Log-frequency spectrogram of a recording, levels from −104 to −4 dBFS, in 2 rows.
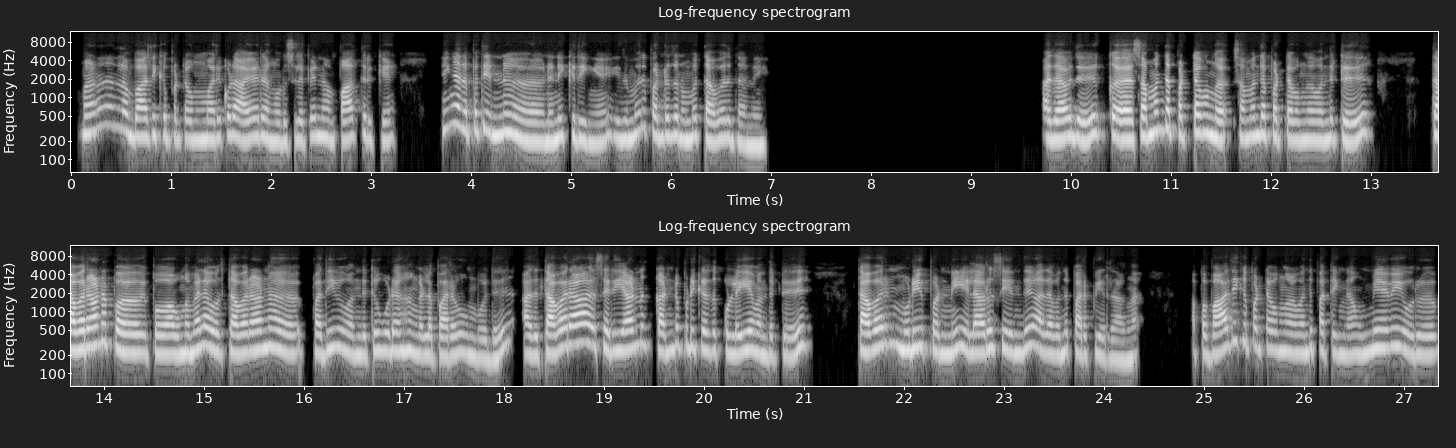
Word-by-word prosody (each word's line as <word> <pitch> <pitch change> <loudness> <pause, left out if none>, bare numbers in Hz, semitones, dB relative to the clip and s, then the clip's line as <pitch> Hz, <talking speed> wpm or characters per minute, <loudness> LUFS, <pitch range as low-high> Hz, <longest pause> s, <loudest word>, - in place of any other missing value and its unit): மனநலம் 300 -1 -2
பாதிக்கப்பட்டவங்க 225 -3 -2
மாரி 210 +1 -1
கூட 250 - +1
ஆயிட்றாங்க, 215 -1 0
ஒரு 195 - -5
சில 210 - -3
பேர் 235 0 0
நான் 210 -1 -5
பார்த்திருக்கேன். 215 -2 -4 0.5
நீங்க 355 +5 -3
அதைப் 295 -2 -1
பத்தி 300 +1 -1
என்ன 255 +2 +3 0.5
நினைக்கிறீங்க? 210 -3 -1 0.2
இது 210 - +1
மாதிரி 290 +6 -4
பண்றது 240 -1 0
ரொம்ப 220 +3 0
தவறுதானே? 195 -4 -1 2.9
அதாவது 215 0 +4 0.3
க - - +5 0.2
சம்பந்தப்பட்டவங்க 260 -2 +3 0.2
சம்பந்தப்பட்டவங்க 225 -3 -1
வந்துட்டு 210 0 0 0.9
தவறான 250 +5 +6
பா 240 - +6 0.2
இப்போ 210 +1 -3
அவங்க 205 +1 +1
மேல 255 +4 +2
ஒரு 225 - -3
தவறான 230 +4 +3 0.5
பதிவு 245 +5 -1
வந்துட்டு 200 +2 -3
ஊடகங்கள்ல 230 -3 0
பரவும்போது, 195 -3 -2 0.3
அது 200 - -1
தவறா? 270 +8 +5 0.3
சரியான்னு? 240 +4 +2 0.2
கண்டுபிடிக்கறதுக்குள்ளேயே 235 -3 -1
வந்துட்டு, 195 -1 -5 0.7
தவறுன்னு 260 +4 +3
முடிவு 255 +3 +2
பண்ணி, 215 +1 0
எல்லாரும் 220 +3 +1
சேர்ந்து 225 +1 -1
அத 225 - -3
வந்து 220 +2 -4
பரப்பிடுறாங்க. 185 -4 -5 0.6
அப்ப 210 - -5
பாதிக்கப்பட்டவங்க 250 -4 -1
வந்து 230 +3 -3
பார்த்தீங்கன்னா, 210 -3 -5
உண்மையாவே 255 +5 0
ஒரு 205 0 -3
225 Hz, 120 wpm, -23 LUFS, 210-250 Hz, 2.9 s, தவறான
